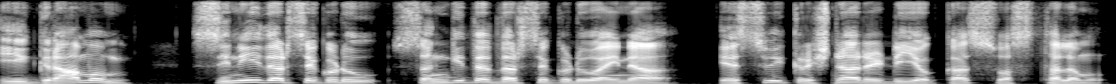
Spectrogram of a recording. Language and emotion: Telugu, neutral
